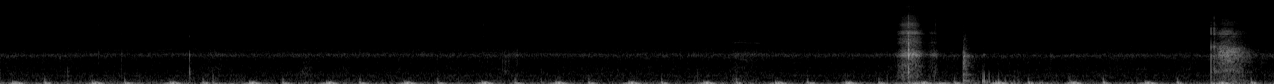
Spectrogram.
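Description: A fast, steady heartbeat sound effect thumps low, about two beats a second, over a faint constant hum, with a couple of brief brighter bursts near the end. No one speaks.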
